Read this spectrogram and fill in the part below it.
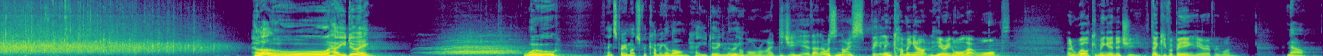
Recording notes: In this live discussion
